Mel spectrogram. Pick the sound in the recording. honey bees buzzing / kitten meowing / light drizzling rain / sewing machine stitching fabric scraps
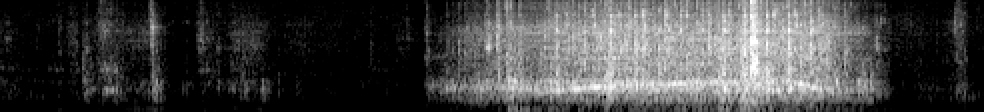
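sewing machine stitching fabric scraps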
